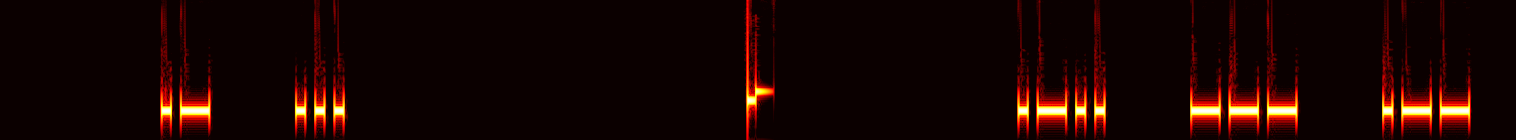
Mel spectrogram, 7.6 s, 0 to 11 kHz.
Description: Morse code, heard as a keyed tone, about 25 wpm, spaced as for 14 wpm, 700 Hz. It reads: AS LOW
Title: 3x Character Spacing - Top 200 Words - 25wpm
